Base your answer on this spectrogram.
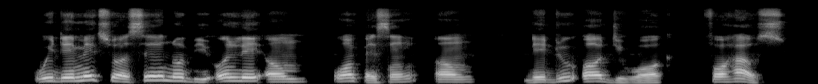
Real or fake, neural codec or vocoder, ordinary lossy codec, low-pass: fake; autoencoder, 48 kHz, 128 numbers a frame, DAC-VAE, trained on Japanese speech; none; 14.4 kHz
